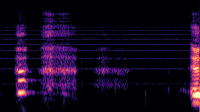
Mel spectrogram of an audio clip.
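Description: A woman's short, breathy vocal sound close to the microphone about a fifth of a second in, trailing into a softer breath, then a faint breath about a second in; a laugh-like gasp between spoken phrases.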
